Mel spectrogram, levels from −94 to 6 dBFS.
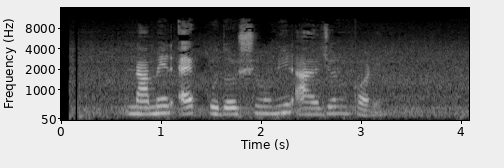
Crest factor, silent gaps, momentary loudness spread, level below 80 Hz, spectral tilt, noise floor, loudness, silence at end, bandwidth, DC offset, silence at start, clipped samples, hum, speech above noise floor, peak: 22 dB; none; 24 LU; -72 dBFS; -3.5 dB/octave; -47 dBFS; -27 LUFS; 0 s; 11 kHz; under 0.1%; 0.1 s; under 0.1%; none; 20 dB; -6 dBFS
